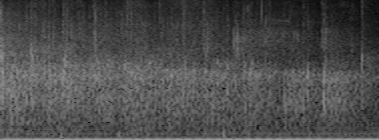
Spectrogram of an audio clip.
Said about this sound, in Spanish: ¿Podemos aplaudir, al Señor? Como que los veo medios dormidos todavía.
